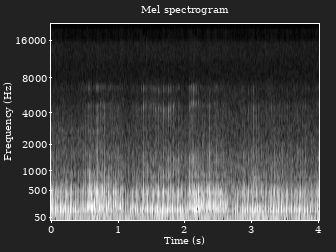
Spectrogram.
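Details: Close, deep purring of a cat, a rapid fluttering rumble that brightens briefly with each breath, about three breath cycles over four seconds, nothing else audible.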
